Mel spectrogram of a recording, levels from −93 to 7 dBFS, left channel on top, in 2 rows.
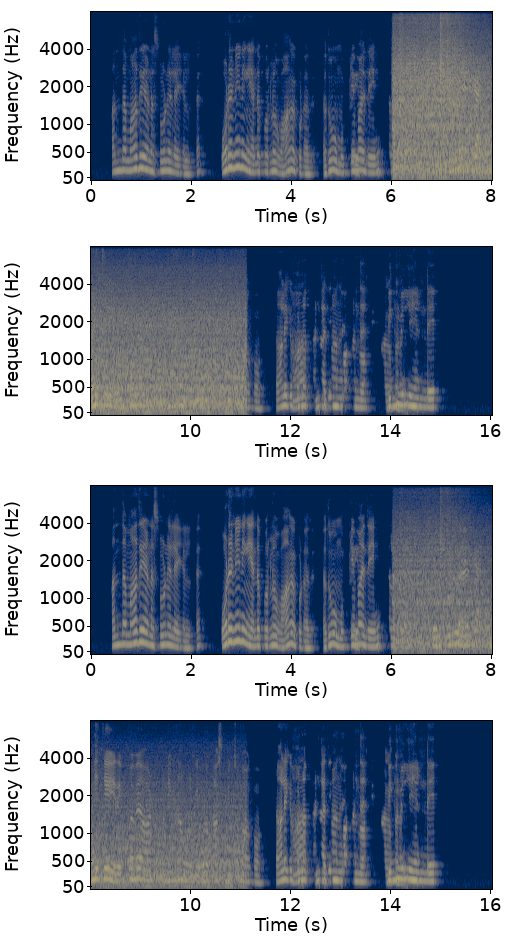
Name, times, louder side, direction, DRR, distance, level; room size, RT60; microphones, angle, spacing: voice 1, 0.4-2.2 2.6-6.4 6.8-7.6 7.9-11.4 11.7-12.3 12.6-13.1 13.4-13.5 13.8-14.2, right 3 dB, 80° right, 0.9 m, -35 dB
sound 1, 6.0-11.1, left 6 dB, 55° left, 0.3 m, -29 dB
voice 2, 12.0-13.5 13.9-14.9, right 2 dB, 15° right, 0.4 m, -33 dB
15.0 x 6.0 x 3.0 m
head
